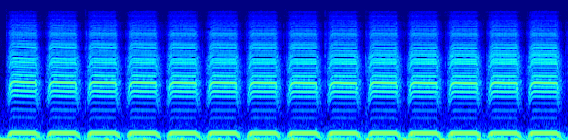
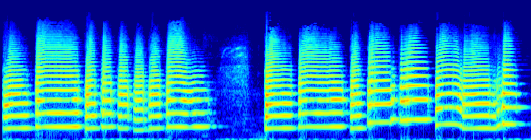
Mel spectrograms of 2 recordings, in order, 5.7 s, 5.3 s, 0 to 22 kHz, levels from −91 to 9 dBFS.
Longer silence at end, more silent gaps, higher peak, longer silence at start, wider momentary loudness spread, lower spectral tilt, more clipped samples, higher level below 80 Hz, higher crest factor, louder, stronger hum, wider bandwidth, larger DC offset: about the same, 0 s vs 0.05 s; neither; second, -24 dBFS vs 0 dBFS; about the same, 0 s vs 0.05 s; second, 0 LU vs 3 LU; first, -2.5 dB/octave vs 0.5 dB/octave; neither; first, -50 dBFS vs -68 dBFS; second, 12 dB vs 22 dB; second, -37 LUFS vs -21 LUFS; neither; first, 16 kHz vs 12.5 kHz; neither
